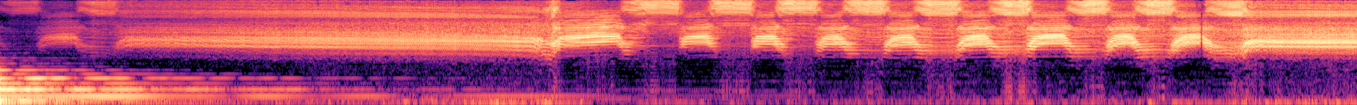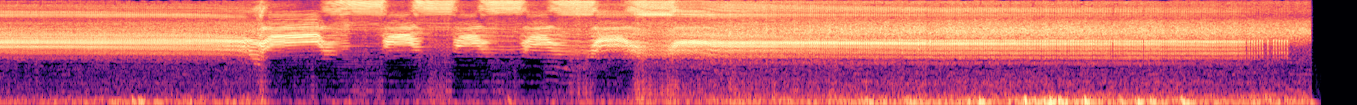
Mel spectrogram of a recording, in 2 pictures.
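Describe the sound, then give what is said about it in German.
Loud, dense cicada chorus in summer fills the air with a continuous high buzzing, swelling into rapid pulsing bursts in the middle and again later, with no voices present. “Hört ihr die Zikaden singen?”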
